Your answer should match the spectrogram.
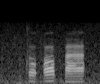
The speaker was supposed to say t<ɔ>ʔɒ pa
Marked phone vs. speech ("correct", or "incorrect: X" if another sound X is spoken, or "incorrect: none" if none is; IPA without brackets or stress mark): correct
